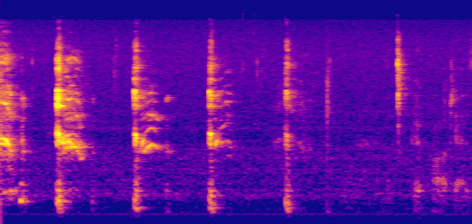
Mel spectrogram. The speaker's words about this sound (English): It's okay. That's why I'm not talking, because I'm just going to edit this out. I just have my own coughing fit. That's why I was just, like, waving my arm frantically. Like, I need to cough and you're reading something important.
